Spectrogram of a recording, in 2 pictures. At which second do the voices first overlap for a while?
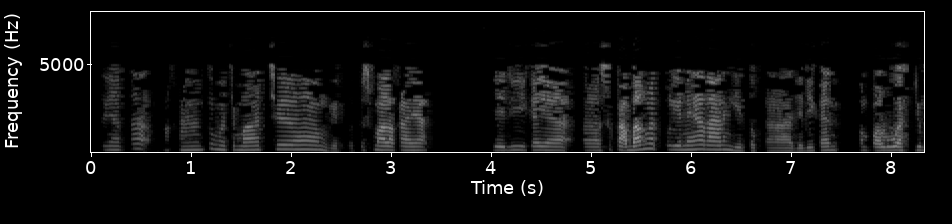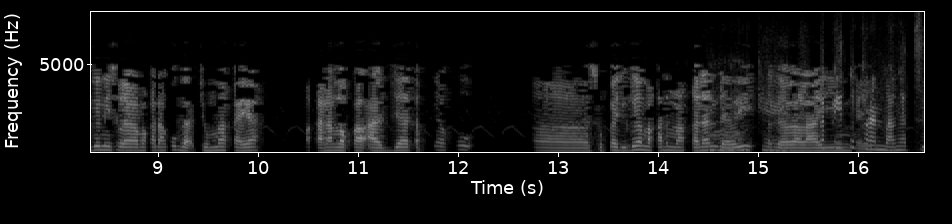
14 s

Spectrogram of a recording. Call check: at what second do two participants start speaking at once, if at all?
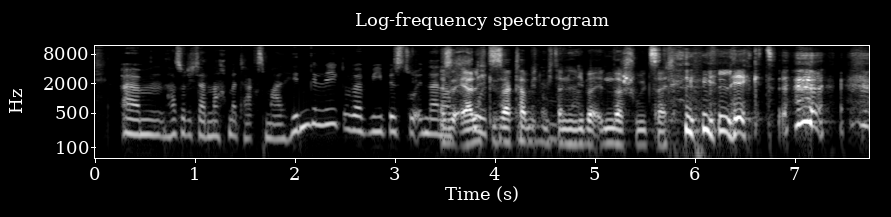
3 s

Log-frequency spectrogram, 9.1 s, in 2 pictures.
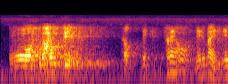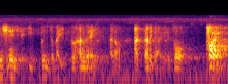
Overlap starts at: none

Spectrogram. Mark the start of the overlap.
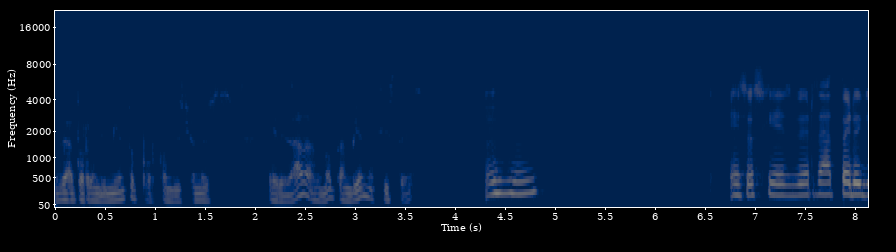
none

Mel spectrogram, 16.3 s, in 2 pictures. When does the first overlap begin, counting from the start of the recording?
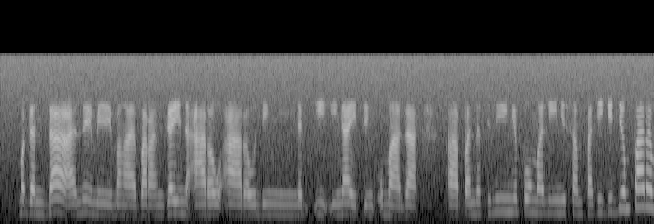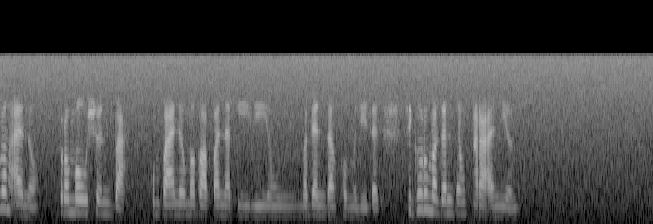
none

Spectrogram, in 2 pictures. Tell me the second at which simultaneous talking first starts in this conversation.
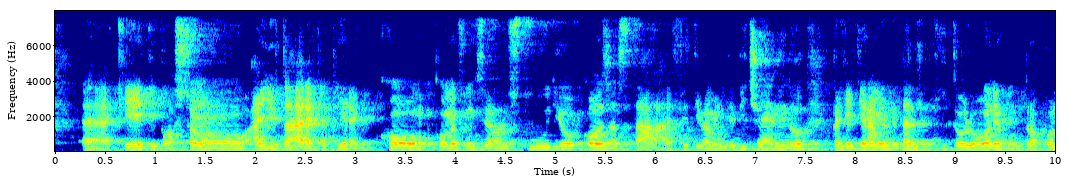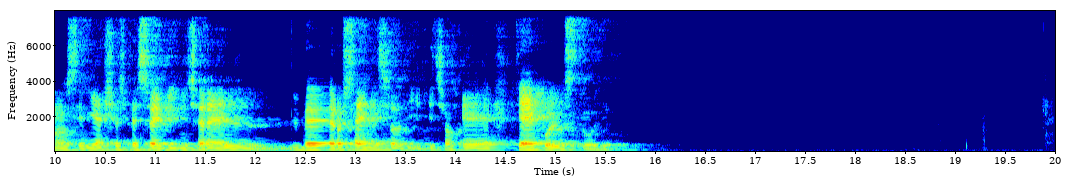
none

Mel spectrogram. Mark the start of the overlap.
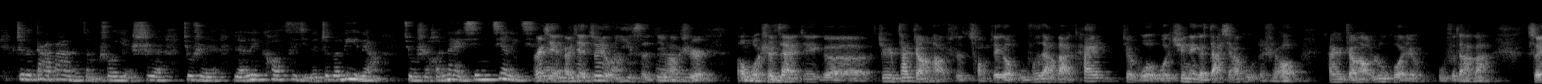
5 s

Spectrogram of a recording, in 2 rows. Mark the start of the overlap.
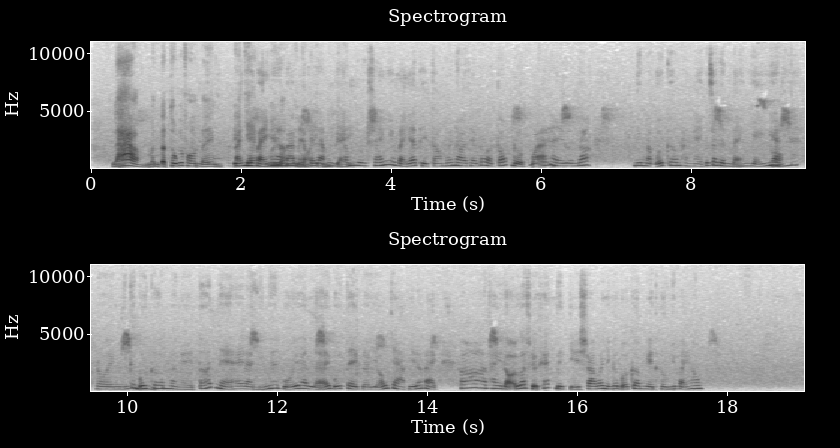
2 s

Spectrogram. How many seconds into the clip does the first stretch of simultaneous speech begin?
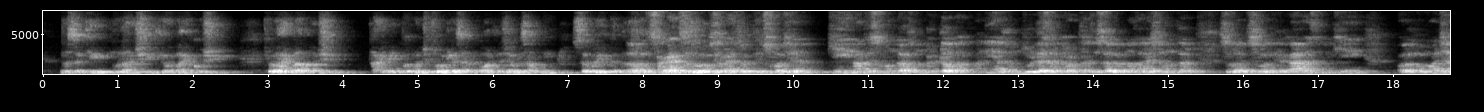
8 s

